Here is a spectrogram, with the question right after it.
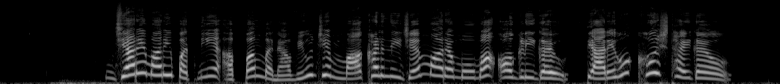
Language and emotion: Gujarati, happy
